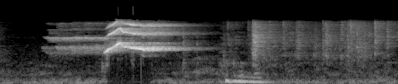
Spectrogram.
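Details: A tame, talking black-capped lory utters one loud, shrill, harmonic-rich call that jumps upward midway and fades after a second, followed by a brief low voice and soft rustling in a quiet room.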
